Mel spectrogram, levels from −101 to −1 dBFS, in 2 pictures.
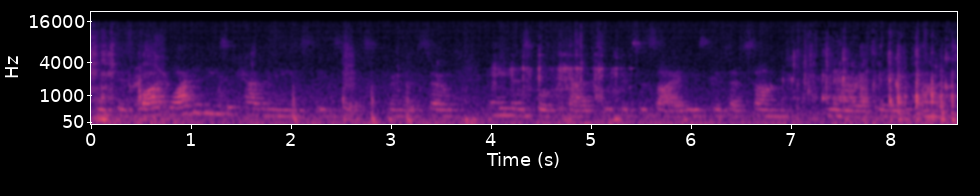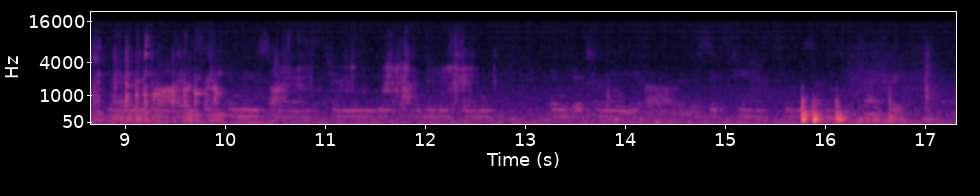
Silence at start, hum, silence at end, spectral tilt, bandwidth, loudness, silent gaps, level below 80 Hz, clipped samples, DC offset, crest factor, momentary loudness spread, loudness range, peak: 0 s; none; 0 s; -5.5 dB/octave; 16 kHz; -48 LUFS; none; -60 dBFS; under 0.1%; under 0.1%; 26 dB; 13 LU; 9 LU; -22 dBFS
